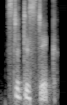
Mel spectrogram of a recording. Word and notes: statistic: Indian

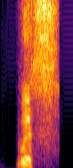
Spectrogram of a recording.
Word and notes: wis: British English

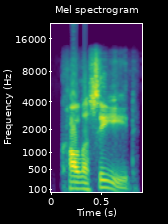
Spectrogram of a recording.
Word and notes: coleseed: American English

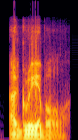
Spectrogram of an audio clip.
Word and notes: agreeable: British English

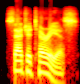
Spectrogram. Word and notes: Sagittarius: American English

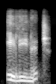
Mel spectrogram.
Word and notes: alienage: Indian

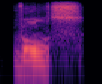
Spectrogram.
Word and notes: valse: British English

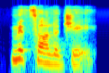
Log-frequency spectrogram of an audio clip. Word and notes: mythology: Indian

